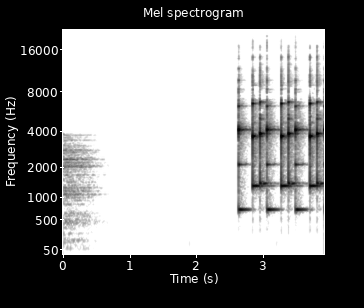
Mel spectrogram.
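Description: A phone alarm clock rings, waking the sleeper from a dream, in bright, repeating electronic tone patterns, starting abruptly after a brief murmur and near-silence, each rapid burst of stepped high beeps cycling loudly about every half second.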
